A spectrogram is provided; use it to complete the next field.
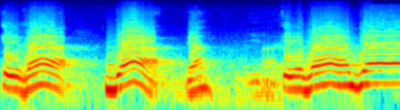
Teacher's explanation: ja-nya panjang ya, kasih cukup dengan 4 ya, itu 4 lah ya, cukup, jangan terlalu panjang, cukup ya.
